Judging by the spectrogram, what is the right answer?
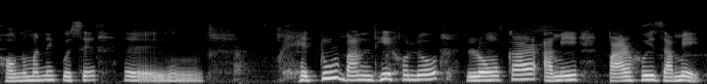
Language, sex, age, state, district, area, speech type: Assamese, female, 60+, Assam, Dibrugarh, rural, spontaneous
